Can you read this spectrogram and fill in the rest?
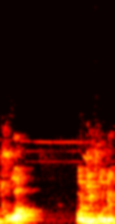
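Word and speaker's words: trois: Au niveau de 3, le S, on ne prononce pas le S. Voilà pourquoi il sonne 3.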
